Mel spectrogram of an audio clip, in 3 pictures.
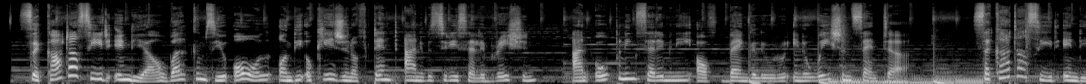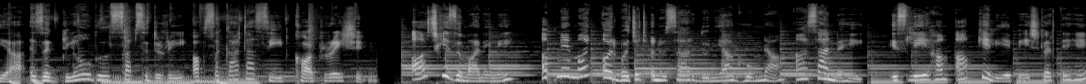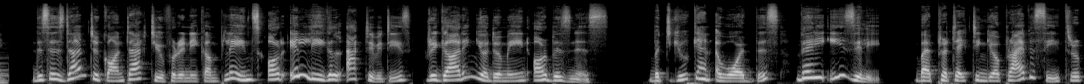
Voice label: corporate English and Hindi

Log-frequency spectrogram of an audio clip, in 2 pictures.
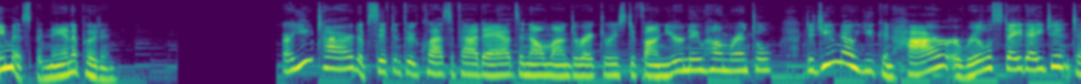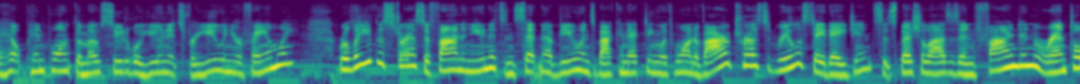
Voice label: Texas Accent, Country Commercials

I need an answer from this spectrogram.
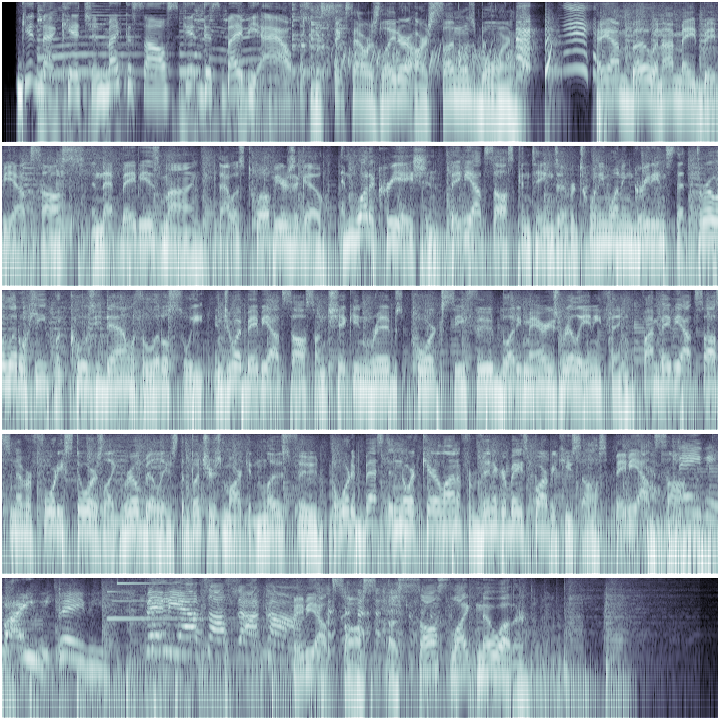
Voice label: Radio ad; Baby Out Sauce

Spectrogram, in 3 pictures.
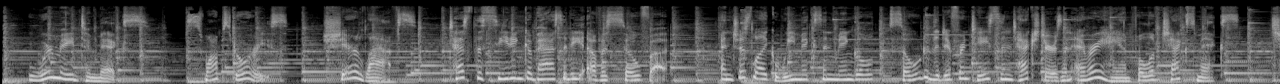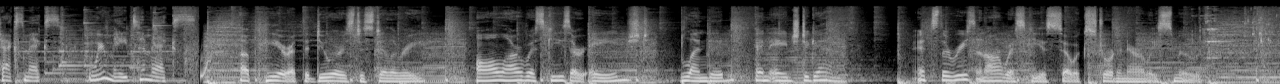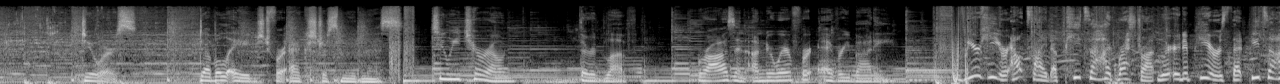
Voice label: Commercial

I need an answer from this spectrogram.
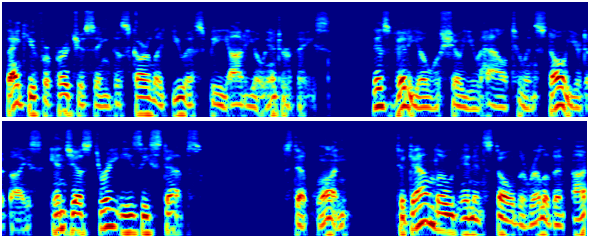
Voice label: e-learning

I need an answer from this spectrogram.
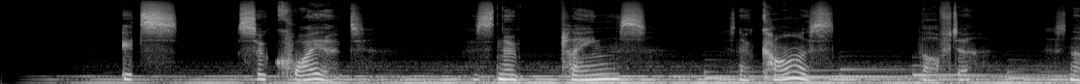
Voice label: Character

